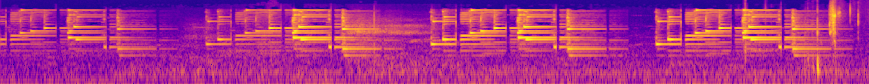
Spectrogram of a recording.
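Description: A ringtone-like melody of short chiming notes playing from a mobile phone's speaker. Each phrase is a quick downward run of notes, repeating about every two seconds.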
